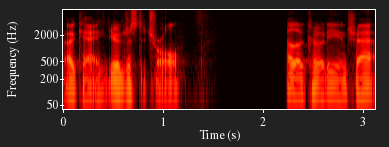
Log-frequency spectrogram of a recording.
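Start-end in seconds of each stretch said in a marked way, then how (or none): 0.0-1.2 put-on chuckling voice, lower and quieter. Retelling what someone said while arguing, imitating someone chuckling. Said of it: "he starts chuckling".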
